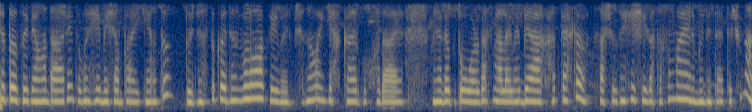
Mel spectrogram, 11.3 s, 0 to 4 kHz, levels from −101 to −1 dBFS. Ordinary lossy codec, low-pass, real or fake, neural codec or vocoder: Opus, 24 kbps; 3.6 kHz; real; none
